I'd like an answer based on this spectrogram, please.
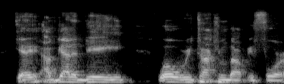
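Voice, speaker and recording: An American accent with vocal fry. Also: man. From US Pacific Northwest, Seattle Central area. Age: 60s. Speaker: panelist, school alumnus. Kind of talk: panel discussion. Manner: halting, many fillers.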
